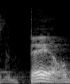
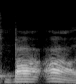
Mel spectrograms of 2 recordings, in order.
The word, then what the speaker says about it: Baal: So I grew up, everybody pretty much knows it as Baal, but really it's Baal. It's split into two syllables.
